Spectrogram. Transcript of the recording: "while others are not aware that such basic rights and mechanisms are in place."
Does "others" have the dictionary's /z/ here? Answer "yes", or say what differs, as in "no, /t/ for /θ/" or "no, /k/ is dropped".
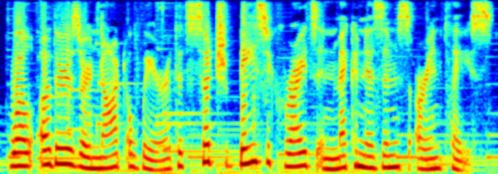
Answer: yes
